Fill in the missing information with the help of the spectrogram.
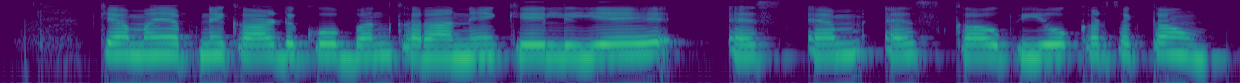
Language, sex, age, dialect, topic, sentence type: Hindi, male, 18-24, Awadhi Bundeli, banking, question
